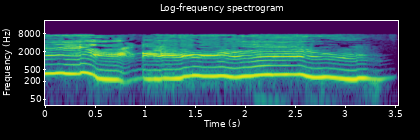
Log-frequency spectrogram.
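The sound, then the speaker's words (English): A voice does a drawn-out, wavering whale-speak imitation like Dory talking to the whales, a loud sustained tone that dips, breaks once briefly, then slowly bends up and down for several seconds before fading. “Yeah, that's Dory. And Dory and when she talked to the whales.”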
